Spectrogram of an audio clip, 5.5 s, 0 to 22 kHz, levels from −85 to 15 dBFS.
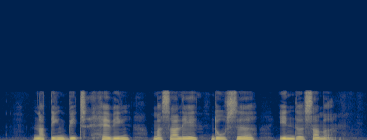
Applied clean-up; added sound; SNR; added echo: none; none; none; none.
